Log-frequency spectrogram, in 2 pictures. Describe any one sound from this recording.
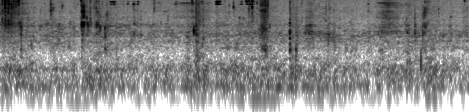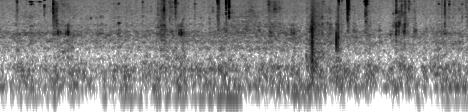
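Dog tags jingle faintly.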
